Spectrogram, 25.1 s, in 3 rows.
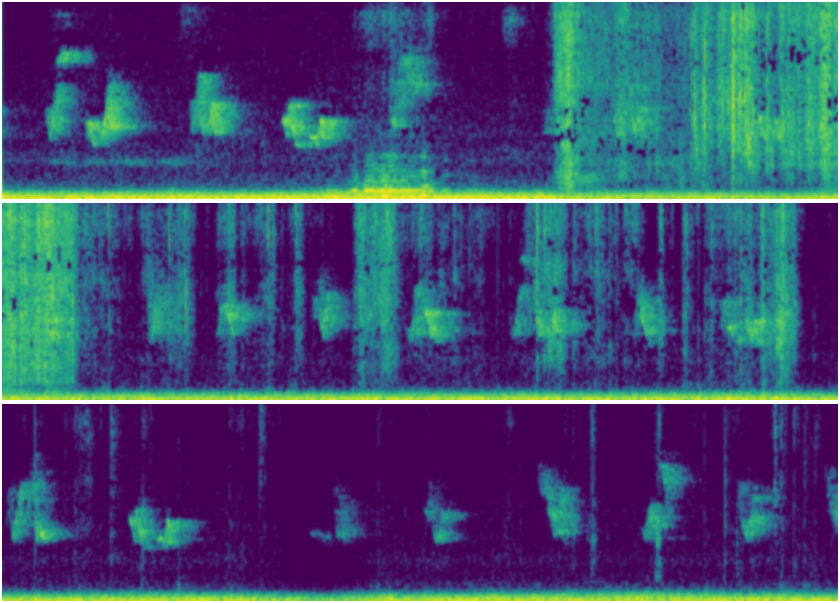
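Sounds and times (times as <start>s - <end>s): low rumble: 0.0s - 25.0s
loud rustling: 5.5s - 16.4s.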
